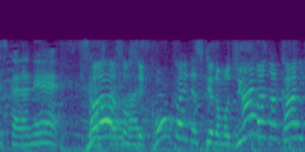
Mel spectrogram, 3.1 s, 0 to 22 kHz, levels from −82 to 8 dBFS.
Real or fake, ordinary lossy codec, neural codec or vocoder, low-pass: real; none; none; 7.2 kHz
